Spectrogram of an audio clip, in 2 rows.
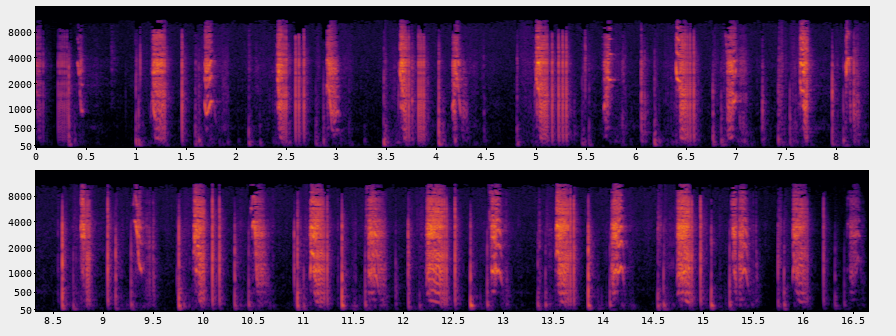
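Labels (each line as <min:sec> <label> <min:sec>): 0:00.0 A person is walking on a squeaking floor, producing a repeating squeaking noise. 0:16.6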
